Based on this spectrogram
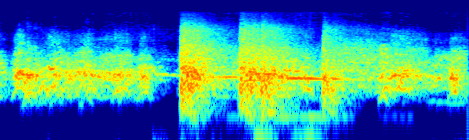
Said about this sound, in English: But suddenly, shots rang out. The wolf pack wavered and fell back as a snarling husky charged forward to take his place at the gray wolf's side.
